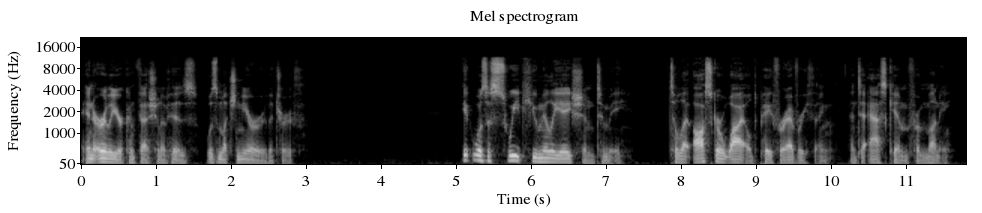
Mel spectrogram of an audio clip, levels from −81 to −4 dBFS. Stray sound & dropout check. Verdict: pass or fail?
pass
